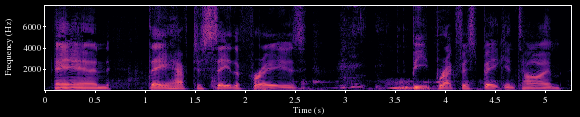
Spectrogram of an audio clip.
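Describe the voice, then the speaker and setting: A man with an average-pitched voice co-hosts a radio show. He sets questions for the others and explains things in a casual, conversational way. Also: slow pace, background noise. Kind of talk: casual chat.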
